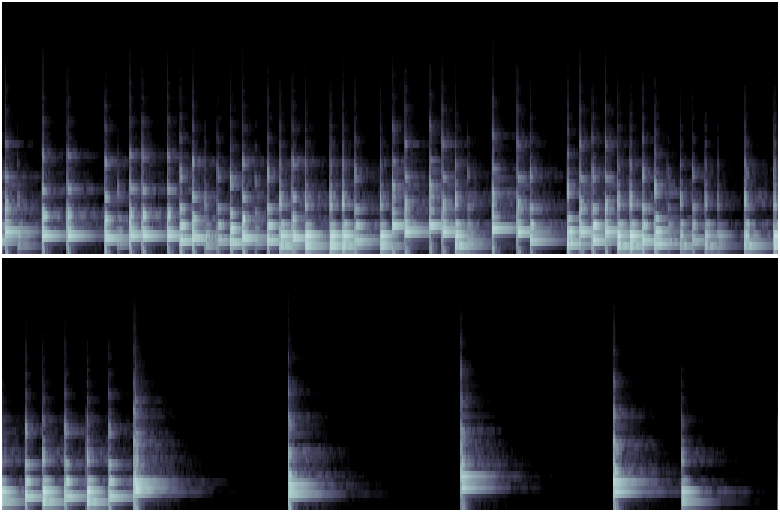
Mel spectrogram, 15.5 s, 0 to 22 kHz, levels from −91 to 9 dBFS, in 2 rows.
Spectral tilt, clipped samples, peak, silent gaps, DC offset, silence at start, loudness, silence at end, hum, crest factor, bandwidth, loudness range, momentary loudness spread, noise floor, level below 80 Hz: -13 dB/octave; under 0.1%; 0 dBFS; 10.20-10.62 s, 11.69-12.35 s, 13.33-13.87 s; under 0.1%; 0 s; -19 LUFS; 0.75 s; none; 20 dB; 3.2 kHz; 9 LU; 10 LU; -77 dBFS; -46 dBFS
